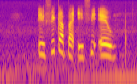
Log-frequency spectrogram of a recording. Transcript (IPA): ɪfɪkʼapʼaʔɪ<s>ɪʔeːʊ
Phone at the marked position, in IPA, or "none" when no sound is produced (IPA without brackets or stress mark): f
